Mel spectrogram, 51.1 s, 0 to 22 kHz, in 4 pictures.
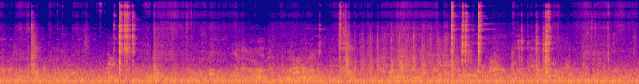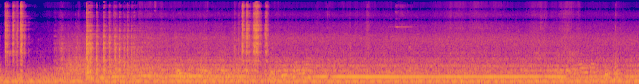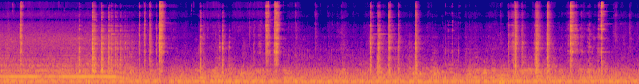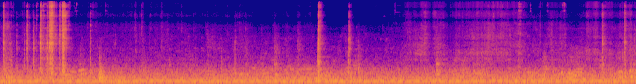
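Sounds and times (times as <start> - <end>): cutlery and dishes clinking: 12.9 - 15.9
background voices: 14.0 - 28.1.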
